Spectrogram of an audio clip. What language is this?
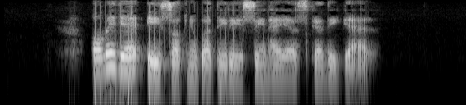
Hungarian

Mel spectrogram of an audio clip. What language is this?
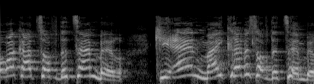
Hebrew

